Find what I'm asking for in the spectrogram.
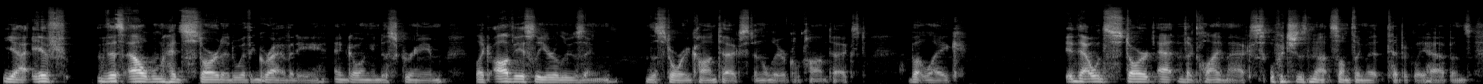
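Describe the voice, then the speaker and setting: A man's voice: fairly low pitch, moderate pace, creaky, slightly rough. A man co-hosting a podcast, talking casually about music and thinking aloud as he qualifies his points. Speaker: podcast co-host.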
